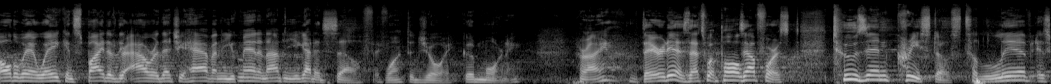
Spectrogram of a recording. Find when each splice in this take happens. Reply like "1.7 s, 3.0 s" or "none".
1.2 s, 2.4 s, 2.8 s, 3.2 s, 3.9 s, 7.4 s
